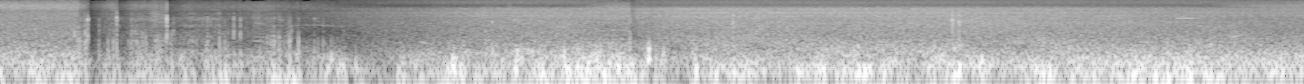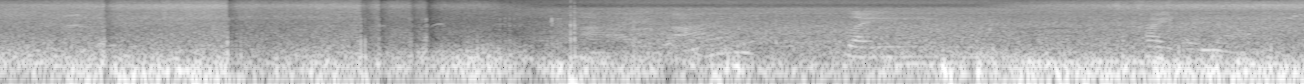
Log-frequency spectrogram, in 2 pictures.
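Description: Wind buffeting the camera microphone in uneven gusts over the steady wash of ocean surf, with faint voices near the end.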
